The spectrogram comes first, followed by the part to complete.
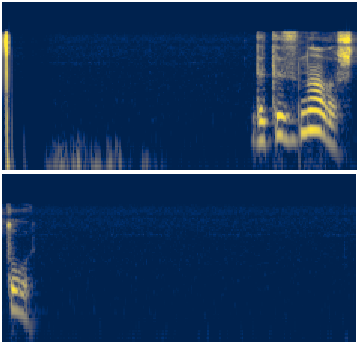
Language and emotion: Russian, angry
